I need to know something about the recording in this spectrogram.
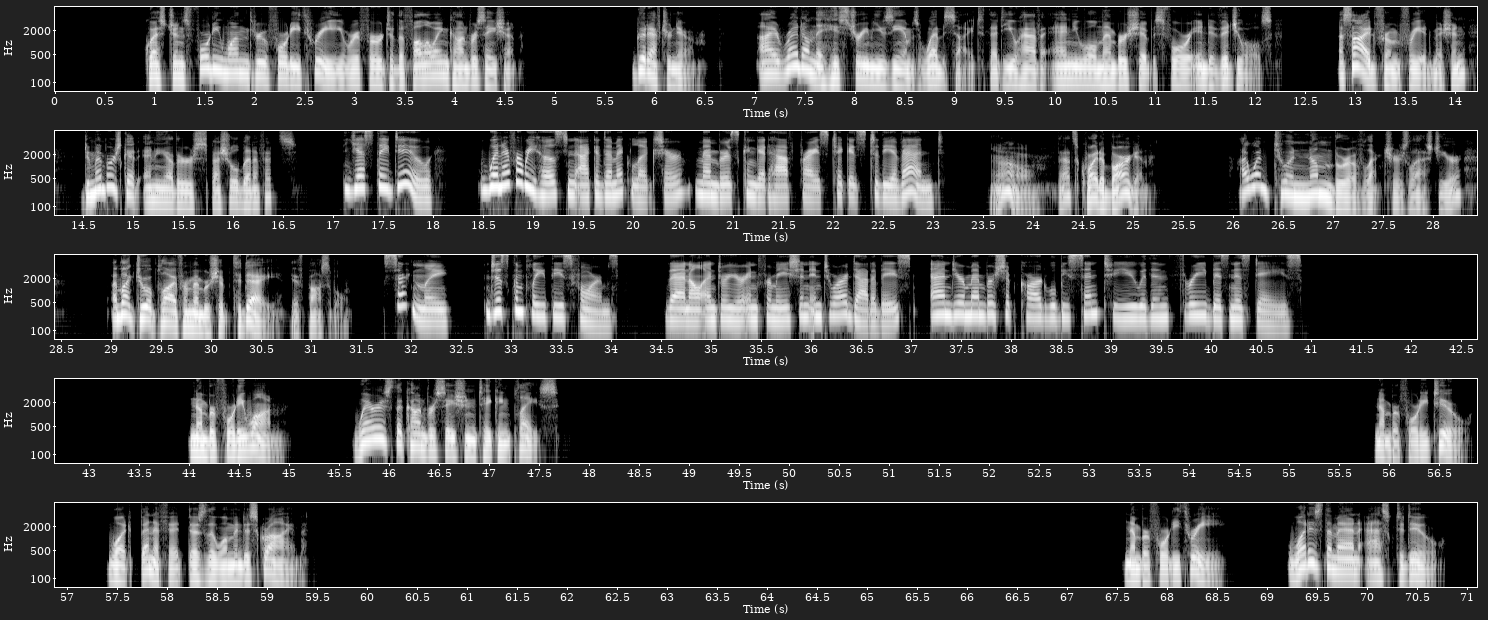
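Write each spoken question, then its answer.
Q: Where is the conversation taking place?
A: At a history museum

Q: What benefit does the woman describe?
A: Half-price tickets to lectures

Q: What is the man asked to do?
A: Complete some forms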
